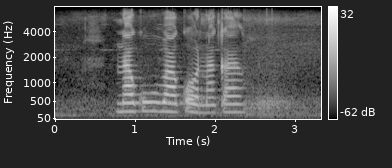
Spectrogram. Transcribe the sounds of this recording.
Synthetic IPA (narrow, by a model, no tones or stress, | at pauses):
nakuβakɔnaka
